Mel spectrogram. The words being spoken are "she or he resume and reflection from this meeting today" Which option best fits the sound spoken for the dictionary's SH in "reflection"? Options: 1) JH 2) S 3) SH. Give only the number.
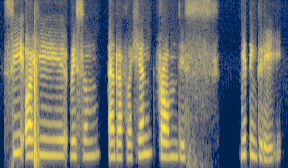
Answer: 3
